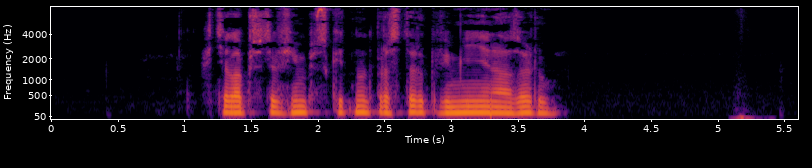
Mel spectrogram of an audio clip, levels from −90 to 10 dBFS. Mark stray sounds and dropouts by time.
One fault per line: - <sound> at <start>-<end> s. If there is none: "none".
- whoosh at 5.1-5.5 s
